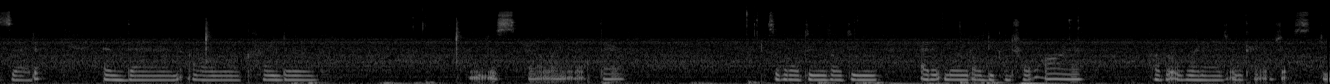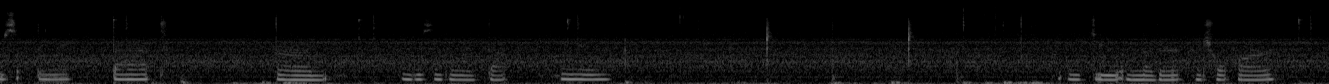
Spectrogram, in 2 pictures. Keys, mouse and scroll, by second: 2.2-3.3 middle drag, 4.7-7.8 shift+middle drag, 8.7 Tab, 9.9 ctrl+r, 16.3 ctrl+r, 20.1-21.0 scroll up 4, 21.0 shift+middle click, 21.9-22.4 scroll up 3, 22.5-23.6 shift+middle drag, 23.6 ctrl+r.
